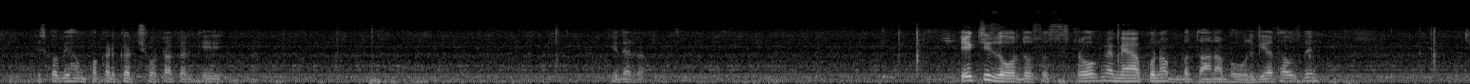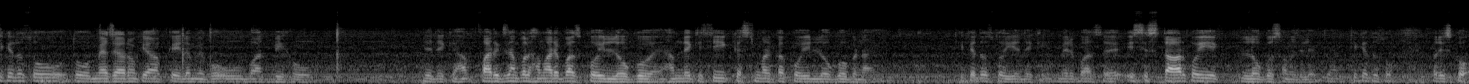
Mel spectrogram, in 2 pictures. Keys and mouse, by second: 5.0 space, 5.7 click, 5.8-6.7 space, 10.0 space, 10.3 click, 10.6-11.4 space, 12.2 space, 12.6 click, 12.7-13.5 space, 15.6 right click, 16.5-21.5 drag.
